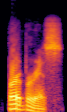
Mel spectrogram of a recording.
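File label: "berberis", American English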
